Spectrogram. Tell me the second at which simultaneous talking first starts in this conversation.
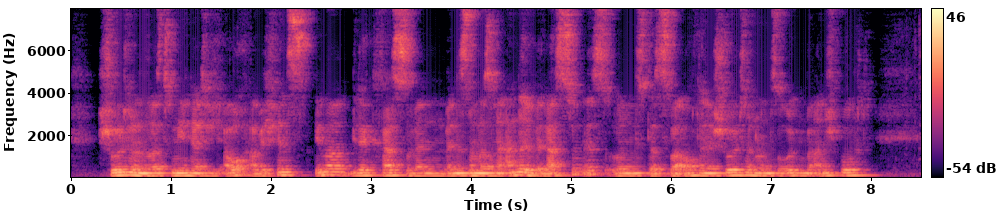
none

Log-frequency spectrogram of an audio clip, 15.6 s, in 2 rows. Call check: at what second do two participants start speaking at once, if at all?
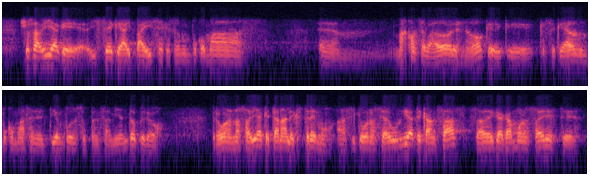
none

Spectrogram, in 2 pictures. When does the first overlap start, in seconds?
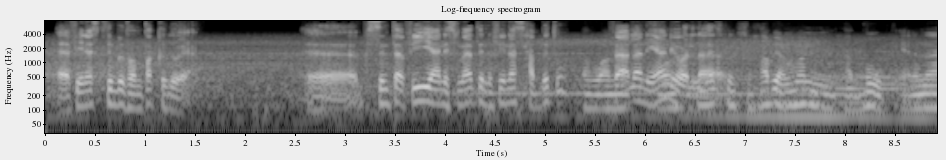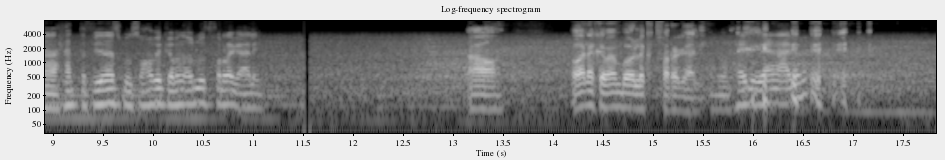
5.7 s

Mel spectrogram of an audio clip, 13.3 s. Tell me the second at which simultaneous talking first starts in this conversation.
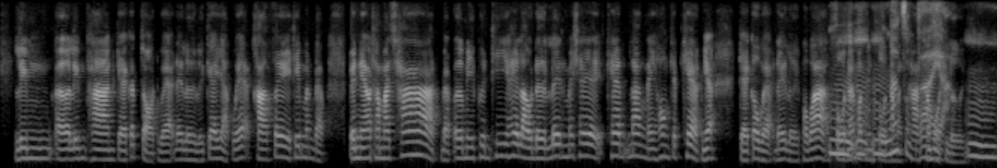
11.0 s

